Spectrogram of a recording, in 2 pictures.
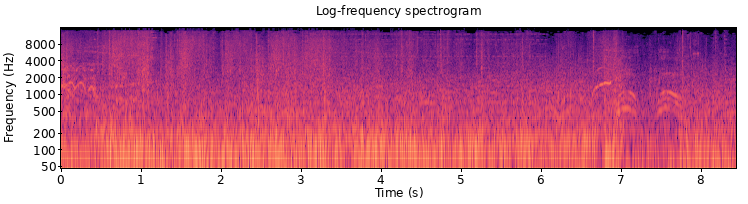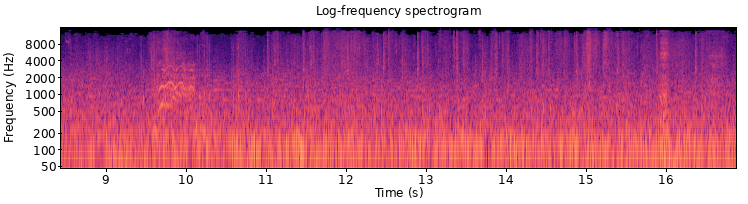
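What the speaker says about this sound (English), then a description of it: "Look at Kaz, he's just getting bounced constantly on the horse." Horse hooves clip-clop at a gallop in Metal Gear Solid V, a fast steady drumming throughout, with a couple of whinnies and game sounds layered over it.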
